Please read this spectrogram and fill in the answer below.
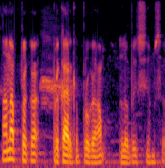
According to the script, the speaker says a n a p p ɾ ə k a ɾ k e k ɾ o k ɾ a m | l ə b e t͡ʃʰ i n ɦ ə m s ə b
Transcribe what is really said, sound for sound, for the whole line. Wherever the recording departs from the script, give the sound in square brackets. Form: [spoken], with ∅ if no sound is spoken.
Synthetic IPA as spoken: a n a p p ɾ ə k a ɾ k e [p] ɾ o [ɡ] ɾ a m | l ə b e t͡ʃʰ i [∅] ɦ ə m s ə b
